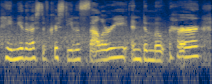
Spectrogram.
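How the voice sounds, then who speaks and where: A woman's voice is heard. Background noise is noticeable throughout. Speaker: video blogger, theatre stage manager. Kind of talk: casual video diary. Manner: animated.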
